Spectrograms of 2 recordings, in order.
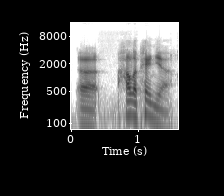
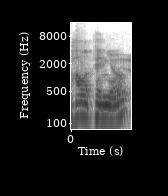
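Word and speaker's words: jalapeño: Jalapena. Yeah. I assume that was an artistic decision to rhyme with the previous word instead of jalapeno.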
